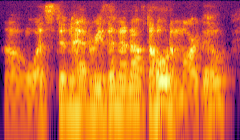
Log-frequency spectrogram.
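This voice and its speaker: A woman playing a composed, courteous gentleman sleuth in an old-time radio drama reading. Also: extremely low pitch, fast talker. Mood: composed, probing. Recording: muffled, lo-fi sound.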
